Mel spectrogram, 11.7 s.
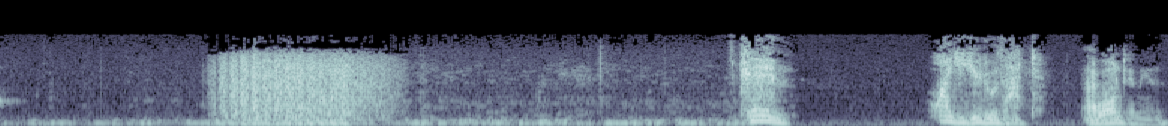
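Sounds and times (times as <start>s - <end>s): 
gunfire in a dramatic military scene: 2.1s - 4.1s
speech: 9.5s - 10.3s, 10.9s - 11.6s.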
